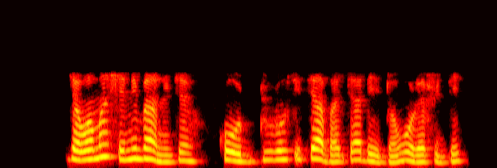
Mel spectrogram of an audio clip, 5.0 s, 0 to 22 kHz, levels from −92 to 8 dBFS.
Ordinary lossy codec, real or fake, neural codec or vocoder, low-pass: none; real; none; 3.6 kHz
